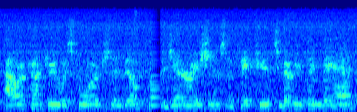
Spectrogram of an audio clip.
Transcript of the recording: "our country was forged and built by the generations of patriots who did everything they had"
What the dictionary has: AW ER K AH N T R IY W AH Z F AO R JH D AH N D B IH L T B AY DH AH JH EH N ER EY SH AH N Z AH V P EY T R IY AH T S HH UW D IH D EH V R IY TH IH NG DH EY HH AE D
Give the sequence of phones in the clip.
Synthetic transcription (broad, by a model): AW ER K AH N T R IY W AH Z F AO R JH D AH N B IH L T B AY DH AH JH EH N ER EY SH AH N Z AH V P EY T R IY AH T S HH UW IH EH V R IY TH IH NG DH EY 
